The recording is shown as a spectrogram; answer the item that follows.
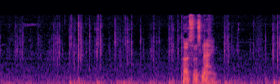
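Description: Keys clack on a computer keyboard in scattered taps, soft and close, while a person speaks briefly partway through.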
